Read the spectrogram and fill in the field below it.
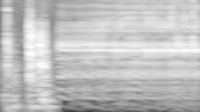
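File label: "trunk", English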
